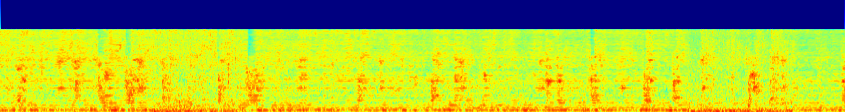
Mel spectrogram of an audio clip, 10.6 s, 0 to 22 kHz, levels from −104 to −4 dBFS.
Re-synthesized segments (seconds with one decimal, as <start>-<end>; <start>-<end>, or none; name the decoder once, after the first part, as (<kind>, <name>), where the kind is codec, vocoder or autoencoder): 0.0-1.9 (vocoder, HiFi-GAN); 3.0-8.6; 9.9-10.6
